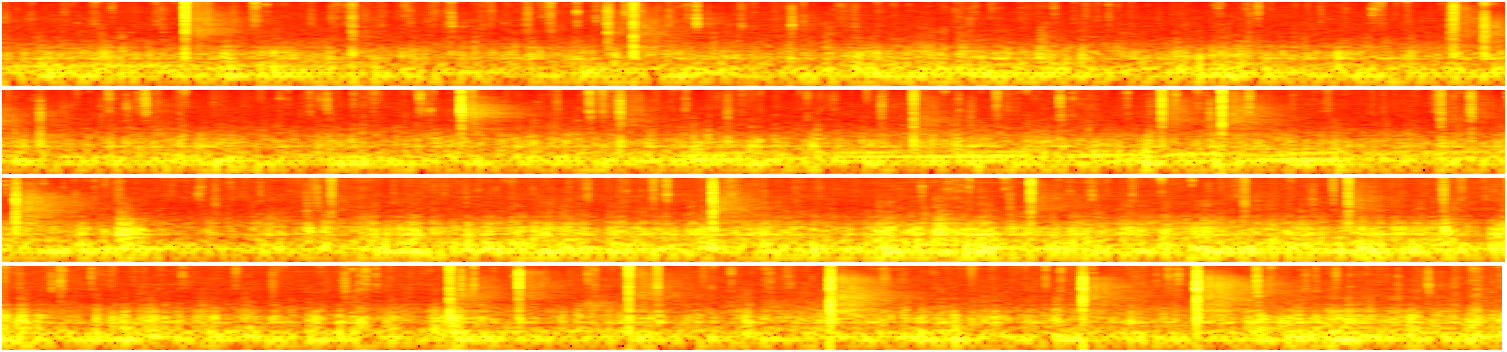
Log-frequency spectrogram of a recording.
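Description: Wood fire crackling: a steady low rumble with irregular sharp pops and snaps every second or two.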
